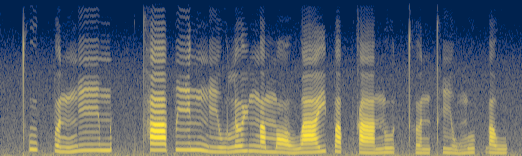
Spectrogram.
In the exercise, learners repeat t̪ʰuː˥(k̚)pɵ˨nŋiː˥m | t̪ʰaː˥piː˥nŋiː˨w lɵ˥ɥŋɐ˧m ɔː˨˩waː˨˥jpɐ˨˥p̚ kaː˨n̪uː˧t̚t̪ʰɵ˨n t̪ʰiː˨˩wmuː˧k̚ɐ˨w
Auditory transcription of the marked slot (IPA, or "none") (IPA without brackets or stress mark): k̚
